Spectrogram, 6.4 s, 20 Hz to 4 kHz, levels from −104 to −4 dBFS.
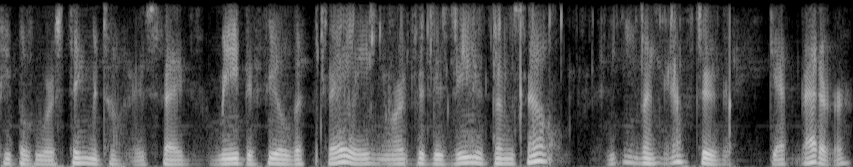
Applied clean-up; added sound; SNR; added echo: neural separator model SepFormer WHAMR!.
